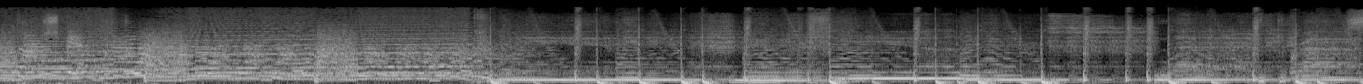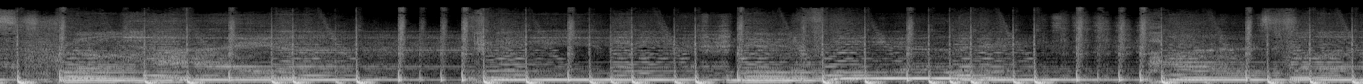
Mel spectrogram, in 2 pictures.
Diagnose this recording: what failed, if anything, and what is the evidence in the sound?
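Nothing failed, and the sound gives no evidence of a fault at any stage.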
